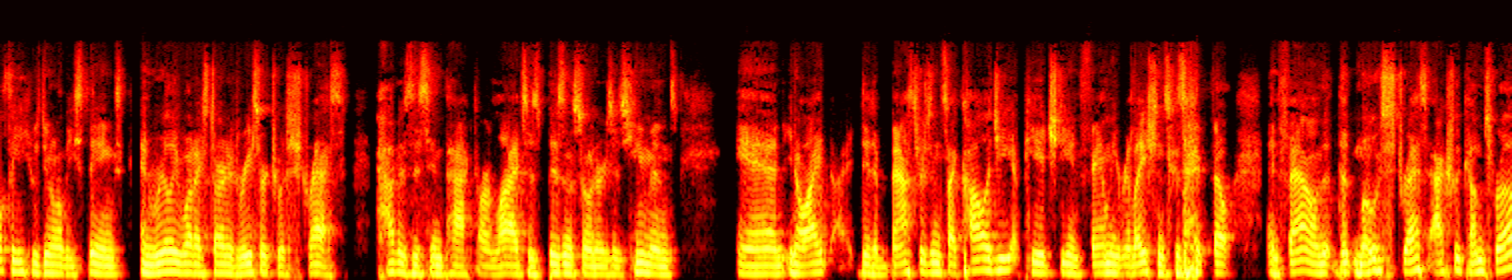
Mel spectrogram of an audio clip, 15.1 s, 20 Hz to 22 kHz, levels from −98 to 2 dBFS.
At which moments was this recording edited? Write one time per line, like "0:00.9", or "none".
0:01.3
